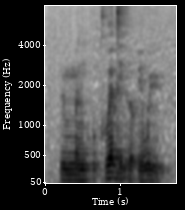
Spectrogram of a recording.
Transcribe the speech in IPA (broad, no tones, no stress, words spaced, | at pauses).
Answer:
ʉmːɛŋɪ pʊkʷʰɛ d̪irʊʔɪ wy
